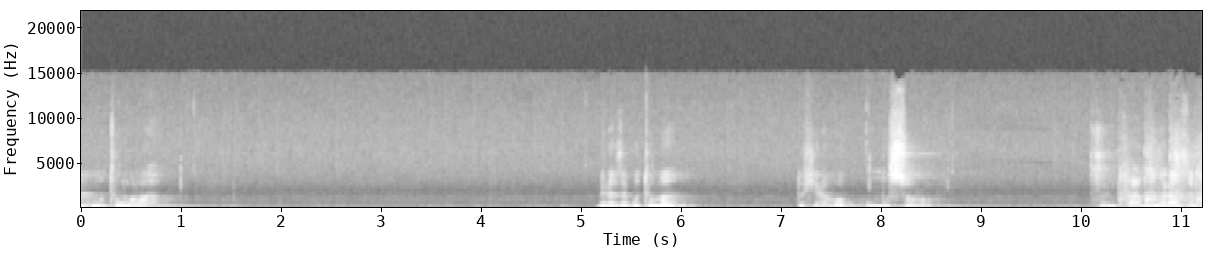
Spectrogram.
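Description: A man speaks calmly and deliberately into a microphone, with pauses between phrases.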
